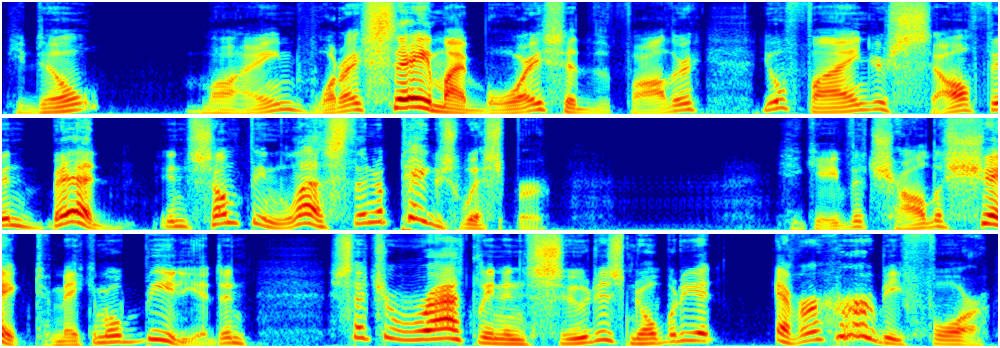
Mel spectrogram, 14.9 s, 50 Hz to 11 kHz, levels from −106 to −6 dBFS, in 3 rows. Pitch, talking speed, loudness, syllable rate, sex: 160 Hz, 175 wpm, -22 LUFS, 4.8 syllables/s, male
